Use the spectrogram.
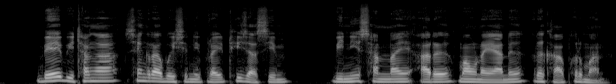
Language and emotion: Bodo, neutral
